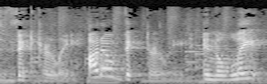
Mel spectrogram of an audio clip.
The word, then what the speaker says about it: Wichterle: They don't pronounce W's, so I'm thinking it's Victorly.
